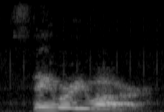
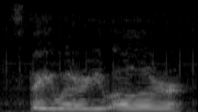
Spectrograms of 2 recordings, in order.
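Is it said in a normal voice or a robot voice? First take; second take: normal voice; robot voice. First: It is said in the reader's normal voice. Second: It is said in a put-on robot voice.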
